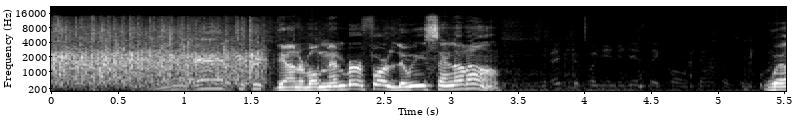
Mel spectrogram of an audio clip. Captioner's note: some Applause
